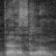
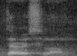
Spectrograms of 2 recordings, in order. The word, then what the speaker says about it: Dar es Salaam: of the 7th, to come straight to Tanzania, Dar es Salaam. Did I pronounce that right? Yeah. Dar es Salaam. Okay, cool. Dar es Salaam.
